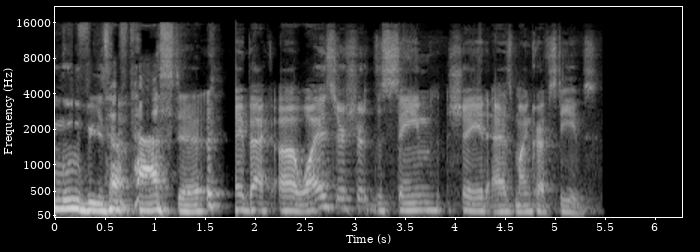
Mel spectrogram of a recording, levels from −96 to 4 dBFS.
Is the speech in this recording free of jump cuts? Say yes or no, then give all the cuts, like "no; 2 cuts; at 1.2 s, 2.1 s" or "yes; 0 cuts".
no; 1 cut; at 1.8 s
